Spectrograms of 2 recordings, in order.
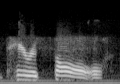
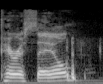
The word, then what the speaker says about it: parasol: So the proper pronunciation is what again? – Parasol. – Parasol. – P-A-R-A-S-O-L, I think. – I'm going to write it Saul, S-A-U-L.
